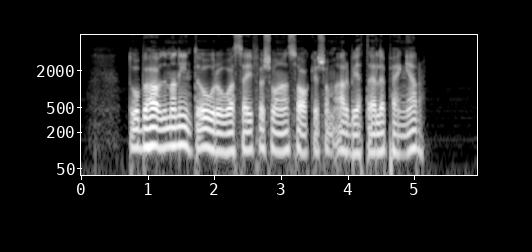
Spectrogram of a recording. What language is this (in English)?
Swedish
